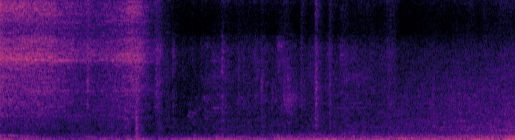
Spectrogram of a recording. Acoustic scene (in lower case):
bus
